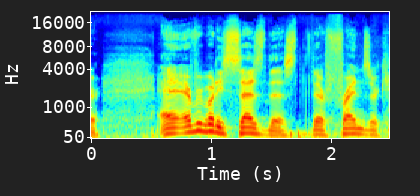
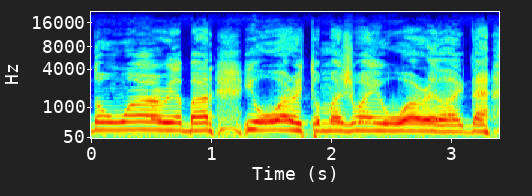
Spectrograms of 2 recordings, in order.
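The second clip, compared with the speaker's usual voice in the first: put-on Italian American accent; 7 semitones higher than usual. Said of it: "I said".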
